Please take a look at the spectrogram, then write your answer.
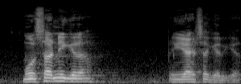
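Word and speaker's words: Jajce: जे जे सी ई लेकिन उसके जो प्रोनाउंसिएशन है वो है यासा ठीक है तो हम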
